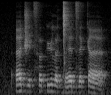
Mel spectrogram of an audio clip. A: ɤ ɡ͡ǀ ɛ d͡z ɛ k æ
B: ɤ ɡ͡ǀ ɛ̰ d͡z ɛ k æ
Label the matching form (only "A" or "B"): A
